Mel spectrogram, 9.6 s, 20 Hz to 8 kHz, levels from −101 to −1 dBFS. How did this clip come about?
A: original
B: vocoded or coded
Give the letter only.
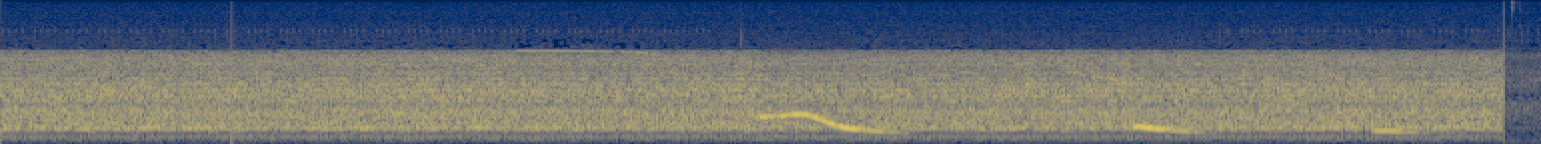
A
